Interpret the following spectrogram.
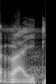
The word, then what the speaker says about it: right: तो GHT को हमने क्या बताया? ट। ये लिखा गया आपका राइट। ये देखिए इसका सही उच्चारण हो गया, राइट पढ़ना है।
